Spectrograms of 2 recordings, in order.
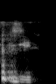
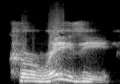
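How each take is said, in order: First: It starts directly with the 'cr' cluster. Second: A short schwa is inserted between 'c' and 'r'. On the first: "we have crazy" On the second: "if you put the schwa in the beginning"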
